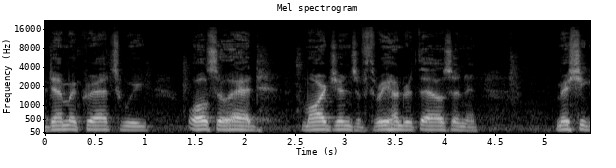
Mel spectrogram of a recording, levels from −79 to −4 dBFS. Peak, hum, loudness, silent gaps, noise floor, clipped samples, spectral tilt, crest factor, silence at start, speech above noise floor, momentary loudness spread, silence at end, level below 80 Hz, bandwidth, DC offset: -12 dBFS; none; -30 LUFS; none; -56 dBFS; under 0.1%; -5 dB/octave; 18 dB; 0 s; 26 dB; 11 LU; 0 s; -72 dBFS; 17.5 kHz; under 0.1%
